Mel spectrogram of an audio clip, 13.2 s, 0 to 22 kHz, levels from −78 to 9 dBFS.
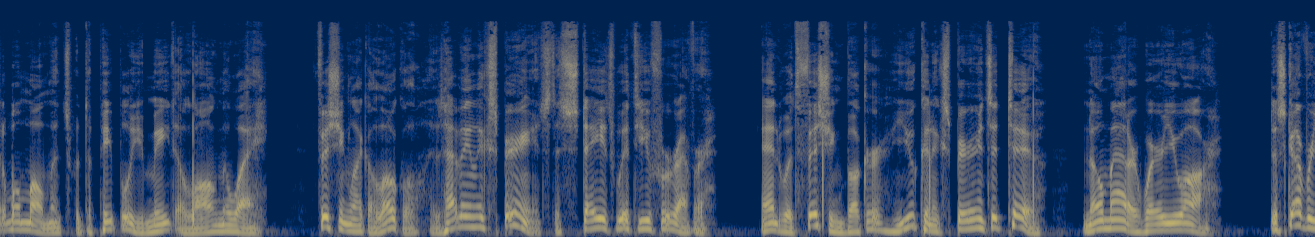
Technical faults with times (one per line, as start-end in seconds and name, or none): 1.93-1.95 loud pop
8.23-8.25 loud pop
9.30-9.32 loud pop
10.33-10.35 loud pop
